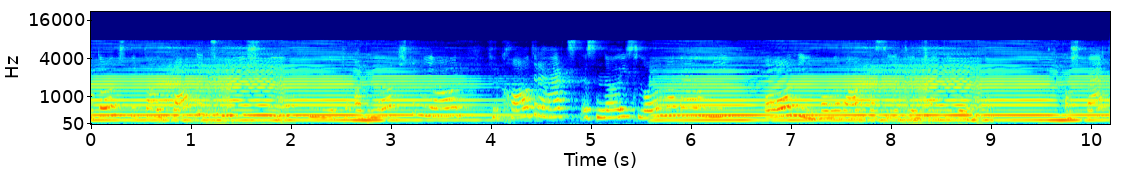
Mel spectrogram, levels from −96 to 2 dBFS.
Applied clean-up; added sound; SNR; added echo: none; Bowed string instrument; -4 dB; reverberation time 0.5 s.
